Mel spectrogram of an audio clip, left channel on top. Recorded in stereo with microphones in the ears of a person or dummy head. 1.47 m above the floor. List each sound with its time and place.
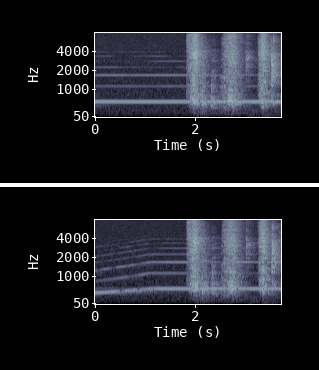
1.8 s footsteps: 40° left (ahead or behind), 4 m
